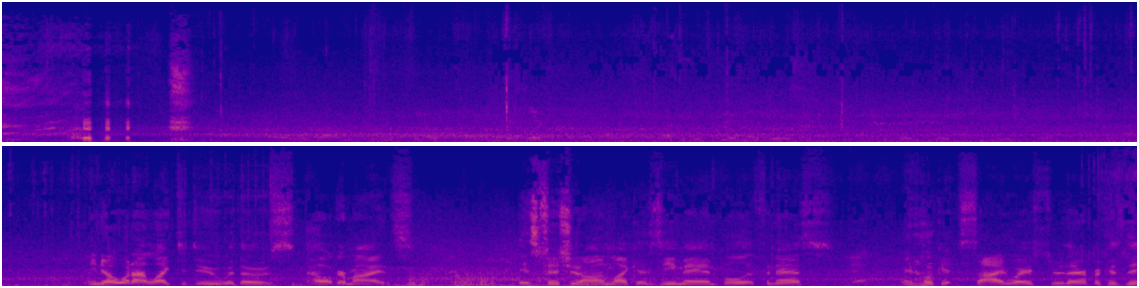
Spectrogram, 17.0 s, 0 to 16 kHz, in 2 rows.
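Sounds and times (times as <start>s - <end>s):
man laughing: 0.0s - 1.6s
muffled talk: 1.9s - 4.2s.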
